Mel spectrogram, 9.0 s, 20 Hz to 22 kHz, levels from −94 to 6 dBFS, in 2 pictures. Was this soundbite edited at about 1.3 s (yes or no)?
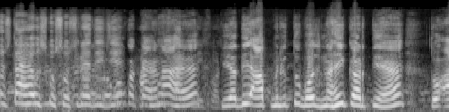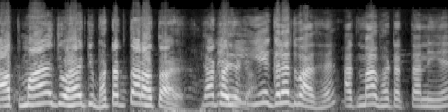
yes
